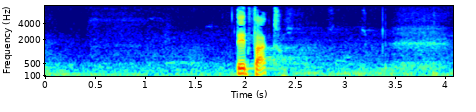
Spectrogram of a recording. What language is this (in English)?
Danish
